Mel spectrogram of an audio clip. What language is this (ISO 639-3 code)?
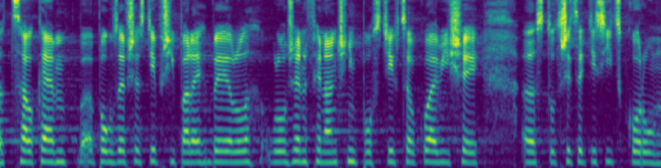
ces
